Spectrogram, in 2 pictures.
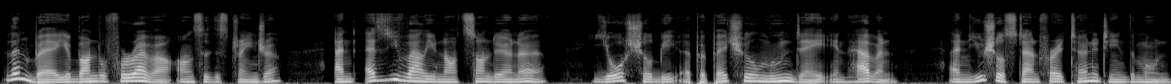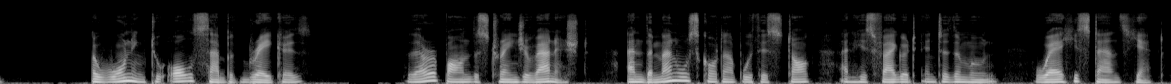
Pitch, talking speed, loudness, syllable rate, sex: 125 Hz, 160 wpm, -19 LUFS, 4.6 syllables/s, male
